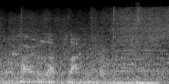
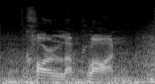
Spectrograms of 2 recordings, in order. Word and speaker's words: Karlaplan: Hello, quick ride for 2 to Karlaplan. We made it to the station. I think I was mispronouncing it before. It's more like Karlaplan.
